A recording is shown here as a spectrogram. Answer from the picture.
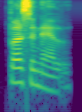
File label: "personnel", Indian; Dictionary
